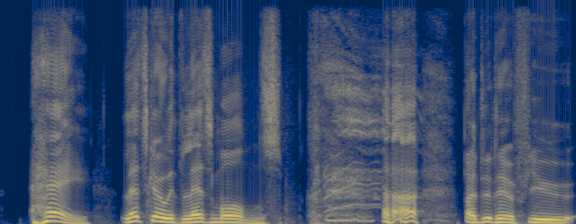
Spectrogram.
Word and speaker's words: Le Mans: how do you say Lamar and you don't pronounce the mo the S at the end it's hey let's go with les Mons I did hear a few Americans and bless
